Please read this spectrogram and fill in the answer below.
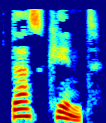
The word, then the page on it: Das Kind: Deutsch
